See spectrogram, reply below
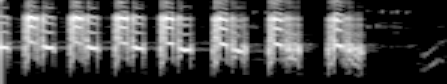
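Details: Wild teetar, or partridge, in natural jungle surroundings: seven harsh, grating double notes in quick succession across two and a half seconds, followed by a brief soft trailing sound.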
